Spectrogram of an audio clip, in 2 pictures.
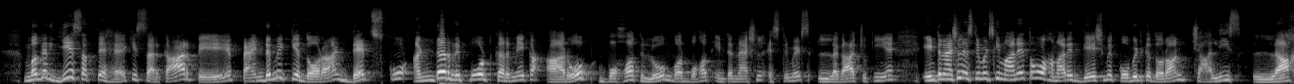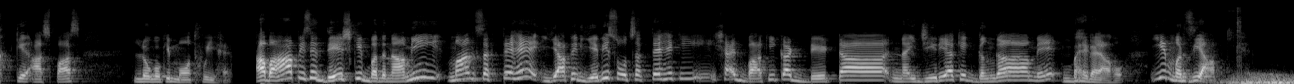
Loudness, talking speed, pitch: -22 LUFS, 180 wpm, 190 Hz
